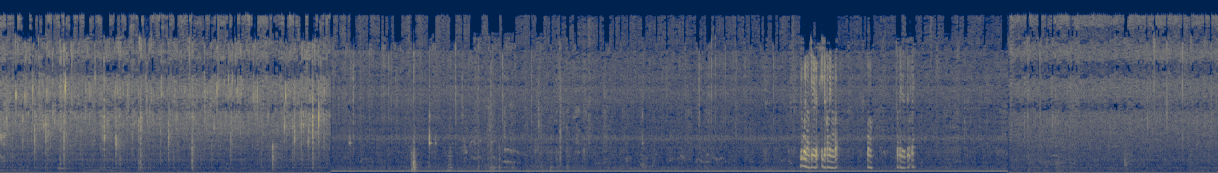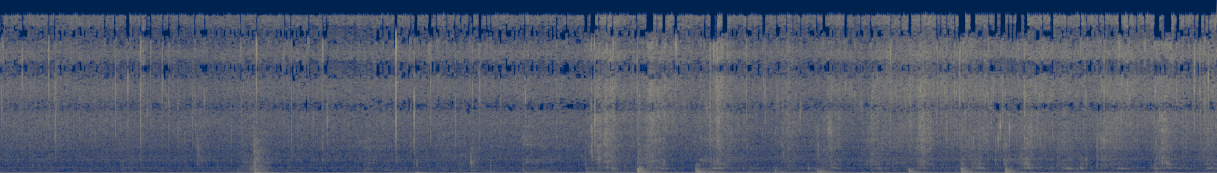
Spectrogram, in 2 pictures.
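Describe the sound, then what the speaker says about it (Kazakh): Egg-soaked bread frying in a pan gives a steady, close, quiet sizzle that runs throughout, with a brief lull early on and no talking. "нанымызды қуырамыз."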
